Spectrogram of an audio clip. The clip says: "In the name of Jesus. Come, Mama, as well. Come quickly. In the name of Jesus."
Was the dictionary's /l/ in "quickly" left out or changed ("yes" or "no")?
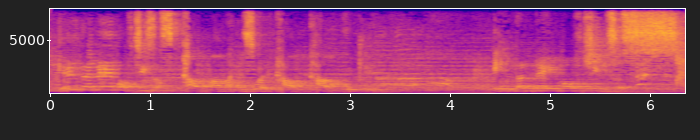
yes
